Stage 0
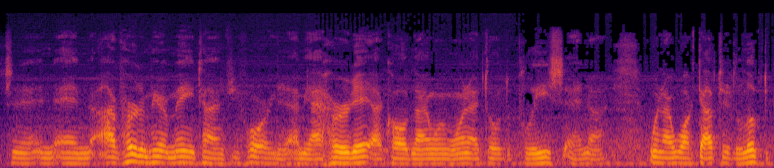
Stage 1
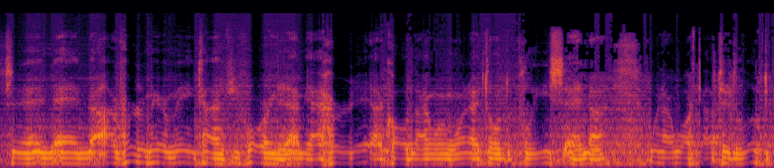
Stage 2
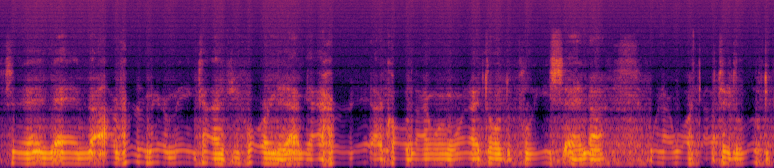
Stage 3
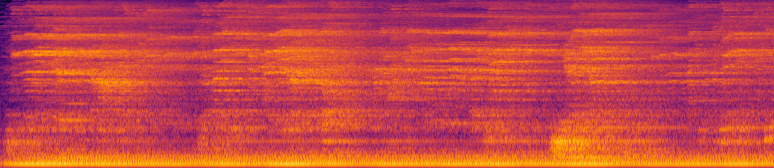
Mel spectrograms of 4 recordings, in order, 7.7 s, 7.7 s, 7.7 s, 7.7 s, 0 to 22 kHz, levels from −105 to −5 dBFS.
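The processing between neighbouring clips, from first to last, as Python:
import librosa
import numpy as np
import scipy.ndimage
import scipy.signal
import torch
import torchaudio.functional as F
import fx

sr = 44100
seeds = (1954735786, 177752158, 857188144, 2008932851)

y1 = scipy.signal.sosfilt(scipy.signal.butter(2, 49.0, 'highpass', fs=sr, output='sos'), x)
y1 = y1 + 0.6 * np.pad(y1, (int(5.2 * sr / 1000.0), 0))[:len(y1)]
y1 = fx.over_compress(y1, sr, threshold_db=-33.0, ratio=-0.5)
y2 = fx.dmg_noise_colour(y1, sr, seeds[0], colour='violet', level_db=-54.0)
y2 = fx.notch_comb(y2, sr, f0_hz=1400.0)
y2 = fx.upward_expand(y2, sr, threshold_db=-40.0, expansion=1.5)
y2 = y2 * 10.0 ** (5.0 / 20.0)
y3 = fx.octave_mirror(y2, sr, pivot_hz=1500.0)
y3 = fx.echo_multitap(y3, sr, ms=(155, 187, 234), db=(-9.0, -13.5, -10.0))
y3 = fx.rev_shimmer(y3, sr, seeds[1], rt60_s=1.6, semitones=7, shimmer_db=-8, drr_db=-8.0)
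y3 = y3 * 10.0 ** (3.5 / 20.0)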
